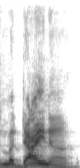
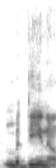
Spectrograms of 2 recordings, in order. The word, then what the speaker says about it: Medina: There's Madina in Ohio and I was pronouncing it Medina, like funky cole Medina, and I got in trouble for that, too.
